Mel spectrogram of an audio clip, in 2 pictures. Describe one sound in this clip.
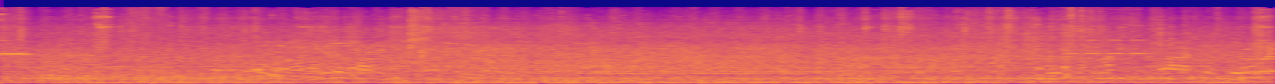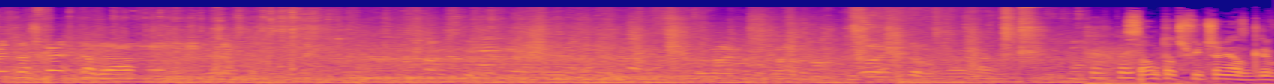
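Rescuers talk among themselves outdoors.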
